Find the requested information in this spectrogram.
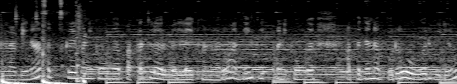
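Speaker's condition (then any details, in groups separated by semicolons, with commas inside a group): No condition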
